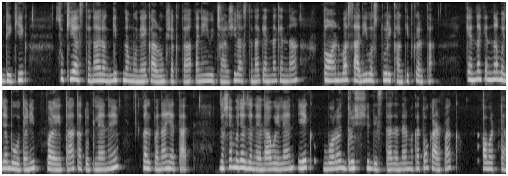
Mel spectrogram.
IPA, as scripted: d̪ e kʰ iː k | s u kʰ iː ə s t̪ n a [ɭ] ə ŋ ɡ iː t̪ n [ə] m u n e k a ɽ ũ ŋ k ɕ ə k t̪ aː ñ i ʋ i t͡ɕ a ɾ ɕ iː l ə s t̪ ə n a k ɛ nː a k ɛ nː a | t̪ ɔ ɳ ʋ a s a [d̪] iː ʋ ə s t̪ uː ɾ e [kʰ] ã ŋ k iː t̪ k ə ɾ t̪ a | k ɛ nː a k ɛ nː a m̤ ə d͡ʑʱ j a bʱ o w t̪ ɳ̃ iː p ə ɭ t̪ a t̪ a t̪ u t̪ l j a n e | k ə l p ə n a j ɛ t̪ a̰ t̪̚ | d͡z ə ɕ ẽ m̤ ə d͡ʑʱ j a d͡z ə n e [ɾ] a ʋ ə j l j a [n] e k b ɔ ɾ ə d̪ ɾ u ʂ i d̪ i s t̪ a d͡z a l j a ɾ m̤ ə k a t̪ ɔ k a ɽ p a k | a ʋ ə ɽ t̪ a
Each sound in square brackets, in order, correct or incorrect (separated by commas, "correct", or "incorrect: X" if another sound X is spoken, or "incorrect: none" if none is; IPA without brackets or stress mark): incorrect: ɾ, correct, correct, correct, incorrect: l, correct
